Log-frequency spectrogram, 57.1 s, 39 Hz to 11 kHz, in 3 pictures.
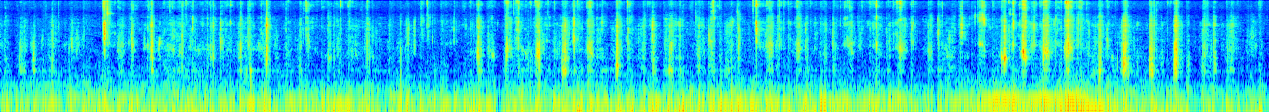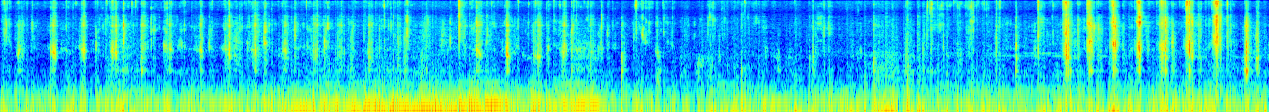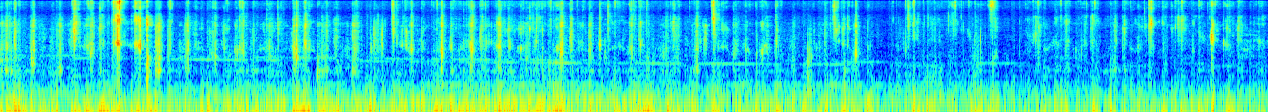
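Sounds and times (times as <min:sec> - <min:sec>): person chewing crunchy food: 0:00.0 - 0:57.0
low rumble: 0:23.0 - 0:35.3.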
